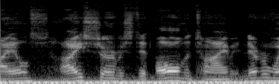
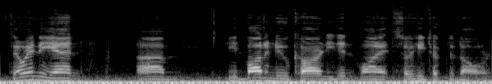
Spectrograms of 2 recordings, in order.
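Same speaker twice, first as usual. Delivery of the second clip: ordinary talk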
